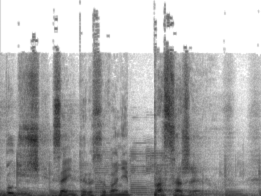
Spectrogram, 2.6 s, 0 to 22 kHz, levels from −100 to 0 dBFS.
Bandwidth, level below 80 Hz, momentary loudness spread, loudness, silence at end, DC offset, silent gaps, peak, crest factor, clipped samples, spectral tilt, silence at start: over 20 kHz; -38 dBFS; 16 LU; -14 LUFS; 0 s; under 0.1%; none; -2 dBFS; 14 dB; under 0.1%; -3.5 dB/octave; 0 s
